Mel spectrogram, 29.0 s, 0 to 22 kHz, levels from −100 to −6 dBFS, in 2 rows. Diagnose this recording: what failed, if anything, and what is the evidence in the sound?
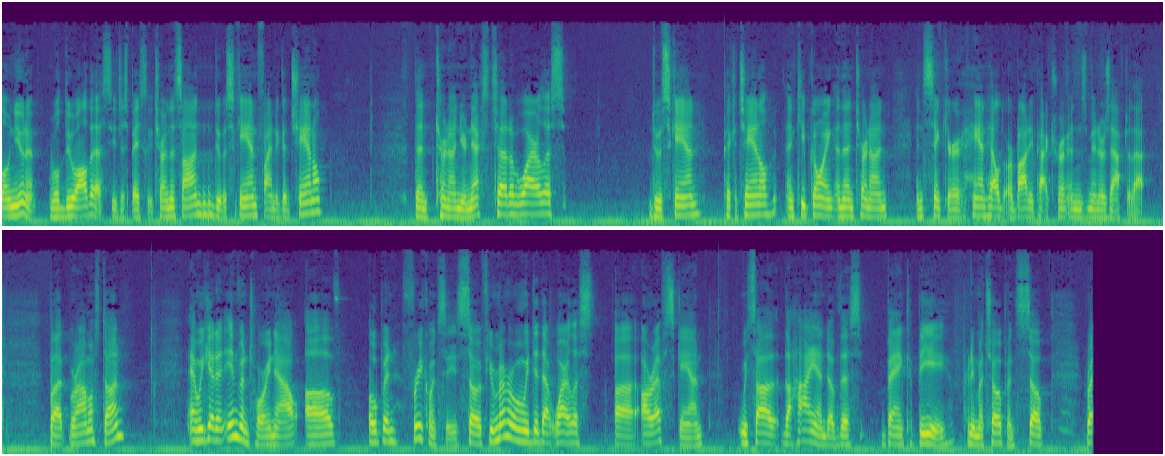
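Repeated frames in the codec or storage stage: a 64 ms stretch of compressed data was written or delivered again, so the decoder replayed it. The sound stutters at 2.51 to 2.64 s, where the stretch plays twice more and adds 128 ms, and at 27.28 to 27.34 s, where it plays once more and adds 64 ms.

Cut-off end at the storage or playback stage: the final buffers were never written or played out. At 28.14 s the sound stops mid-event and drops straight to silence with no natural decay, which shows the tail was lost rather than ending on its own.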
